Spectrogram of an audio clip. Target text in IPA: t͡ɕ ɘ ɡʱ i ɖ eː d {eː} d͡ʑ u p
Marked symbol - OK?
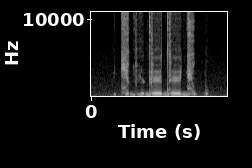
yes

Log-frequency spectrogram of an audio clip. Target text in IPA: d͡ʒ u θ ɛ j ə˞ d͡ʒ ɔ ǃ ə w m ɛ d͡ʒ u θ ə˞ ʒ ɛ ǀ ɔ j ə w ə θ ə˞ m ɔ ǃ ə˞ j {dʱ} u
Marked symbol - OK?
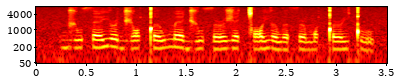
no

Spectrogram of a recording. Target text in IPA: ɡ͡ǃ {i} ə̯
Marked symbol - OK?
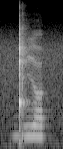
yes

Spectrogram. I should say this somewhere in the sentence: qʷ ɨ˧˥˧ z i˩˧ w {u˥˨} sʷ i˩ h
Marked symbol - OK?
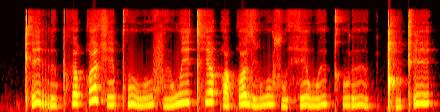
yes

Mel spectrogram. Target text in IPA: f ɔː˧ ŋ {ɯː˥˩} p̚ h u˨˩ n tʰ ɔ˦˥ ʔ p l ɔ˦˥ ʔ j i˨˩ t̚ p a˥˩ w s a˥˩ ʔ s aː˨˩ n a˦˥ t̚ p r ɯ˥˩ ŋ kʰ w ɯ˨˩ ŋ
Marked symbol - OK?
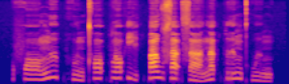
yes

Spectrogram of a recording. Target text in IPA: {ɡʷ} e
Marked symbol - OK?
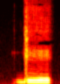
no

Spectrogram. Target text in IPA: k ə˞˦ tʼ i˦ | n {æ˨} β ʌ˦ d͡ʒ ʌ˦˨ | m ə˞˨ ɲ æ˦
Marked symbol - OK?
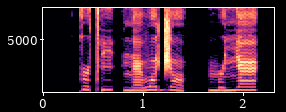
yes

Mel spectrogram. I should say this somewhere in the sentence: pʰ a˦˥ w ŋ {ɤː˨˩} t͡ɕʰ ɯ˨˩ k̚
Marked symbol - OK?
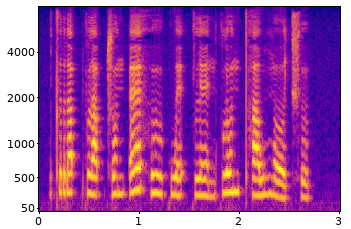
yes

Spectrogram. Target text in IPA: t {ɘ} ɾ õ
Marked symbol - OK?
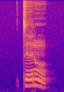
yes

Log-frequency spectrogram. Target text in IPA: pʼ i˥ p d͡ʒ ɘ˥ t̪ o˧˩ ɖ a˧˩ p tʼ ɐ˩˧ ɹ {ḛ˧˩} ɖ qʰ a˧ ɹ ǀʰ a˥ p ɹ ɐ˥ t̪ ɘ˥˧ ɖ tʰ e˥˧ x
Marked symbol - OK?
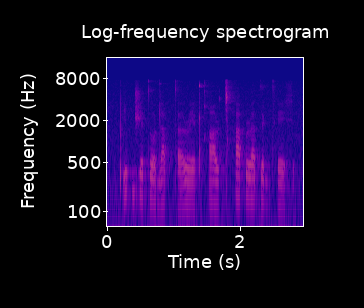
no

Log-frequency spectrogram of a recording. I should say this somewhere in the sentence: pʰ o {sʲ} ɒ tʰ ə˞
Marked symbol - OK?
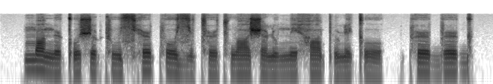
no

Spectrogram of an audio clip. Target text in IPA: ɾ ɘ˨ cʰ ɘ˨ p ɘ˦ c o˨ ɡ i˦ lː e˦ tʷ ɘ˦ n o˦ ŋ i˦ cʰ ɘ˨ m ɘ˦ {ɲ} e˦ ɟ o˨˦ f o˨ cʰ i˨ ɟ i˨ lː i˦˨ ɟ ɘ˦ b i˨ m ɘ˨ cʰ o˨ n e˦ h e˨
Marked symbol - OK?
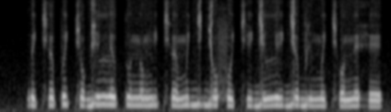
no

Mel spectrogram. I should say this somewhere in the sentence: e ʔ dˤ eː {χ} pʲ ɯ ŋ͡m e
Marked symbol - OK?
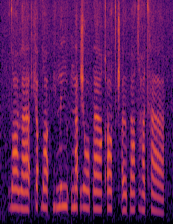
no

